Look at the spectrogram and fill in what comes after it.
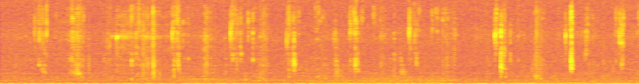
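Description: A person chewing a spoonful of chili crunch oil close to the microphone, with small wet clicks and smacks scattered throughout, over a steady low hum.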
